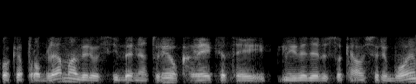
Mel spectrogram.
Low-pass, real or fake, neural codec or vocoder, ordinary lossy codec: 3.6 kHz; real; none; AAC, 24 kbps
